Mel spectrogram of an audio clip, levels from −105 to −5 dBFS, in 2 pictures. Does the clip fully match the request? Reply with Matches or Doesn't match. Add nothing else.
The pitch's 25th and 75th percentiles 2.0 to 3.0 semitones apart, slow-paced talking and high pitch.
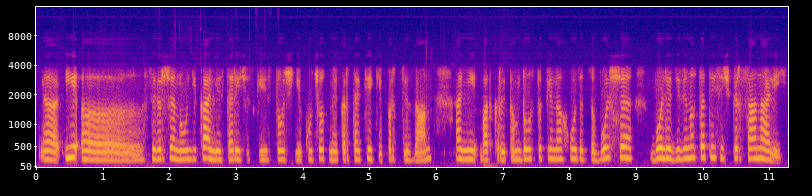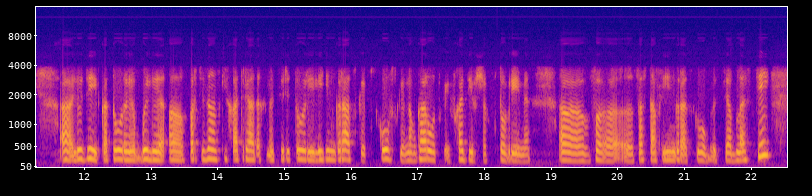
Matches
